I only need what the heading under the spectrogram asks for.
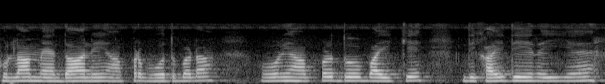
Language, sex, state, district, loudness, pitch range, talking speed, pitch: Hindi, male, Uttar Pradesh, Shamli, -18 LUFS, 160-175 Hz, 160 wpm, 165 Hz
